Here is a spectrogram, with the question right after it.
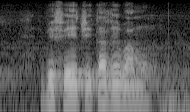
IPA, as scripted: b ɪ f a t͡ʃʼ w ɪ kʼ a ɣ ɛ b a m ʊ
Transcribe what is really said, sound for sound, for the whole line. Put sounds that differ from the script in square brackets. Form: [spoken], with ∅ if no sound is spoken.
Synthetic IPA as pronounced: b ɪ f [e] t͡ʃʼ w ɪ kʼ a ɣ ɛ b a m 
